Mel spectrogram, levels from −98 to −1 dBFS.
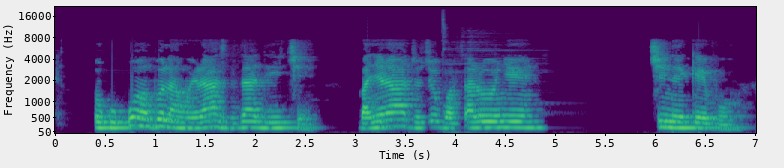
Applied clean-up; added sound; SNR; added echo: neural mask model RNNoise.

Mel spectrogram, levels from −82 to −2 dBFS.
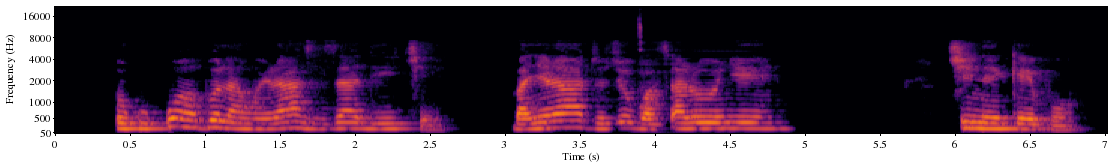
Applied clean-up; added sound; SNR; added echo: neural mask model DeepFilterNet 3.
